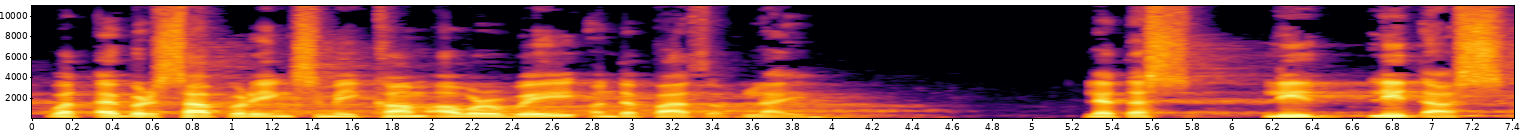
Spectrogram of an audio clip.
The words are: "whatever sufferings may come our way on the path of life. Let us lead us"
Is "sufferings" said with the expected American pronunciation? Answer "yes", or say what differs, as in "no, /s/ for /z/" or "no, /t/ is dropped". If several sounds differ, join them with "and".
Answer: no, /s/ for /z/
